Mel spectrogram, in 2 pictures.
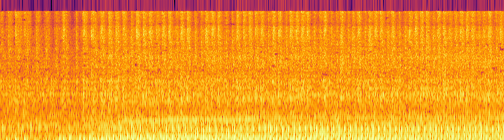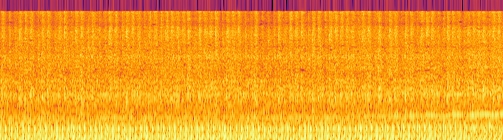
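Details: Briggs & Stratton electric-start gas generator bought at auction, first run in years: it catches after purging the regulator and settles into a steady, even putter with a constant low drone and no misses, knocks or hunting. It is running normally.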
